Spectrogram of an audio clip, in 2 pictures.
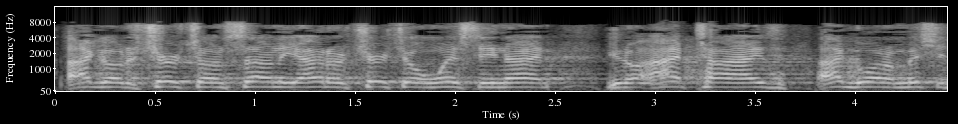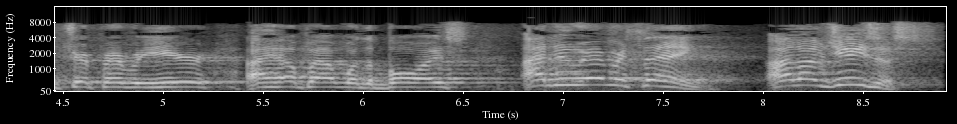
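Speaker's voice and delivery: high-pitched, indignant self-defence, acted out; mad protest. Bob defending his faith to his sister, mad protest. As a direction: rattle off your proofs, rising to an exasperated peak. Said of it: "He's really mad".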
